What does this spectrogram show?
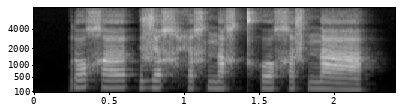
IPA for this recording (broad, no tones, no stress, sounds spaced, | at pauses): ɾ o χ ɐ | z ɪ χ h e χ n a χ kʰ o χ ɐ s n a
